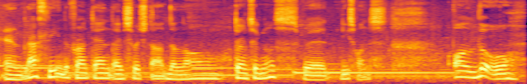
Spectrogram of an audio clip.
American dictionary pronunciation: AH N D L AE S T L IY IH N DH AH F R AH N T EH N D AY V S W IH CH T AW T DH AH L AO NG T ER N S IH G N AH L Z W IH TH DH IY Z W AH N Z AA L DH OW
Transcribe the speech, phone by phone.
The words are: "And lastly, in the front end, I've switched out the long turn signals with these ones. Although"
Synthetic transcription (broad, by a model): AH N D L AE S T L IY IH N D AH F R AH N T EH N D AY V S W IH CH T AW T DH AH L AO NG T ER N S IH G N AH L S W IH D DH IY S W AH N S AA L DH OW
